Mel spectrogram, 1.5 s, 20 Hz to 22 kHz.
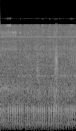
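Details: Domestic cat purring beside newborn kittens Maggie and Rose, daughters of Ashley, born March 30, 2013; a buzzy, finely pulsed rumble holding steady throughout, with light hiss and no voices.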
